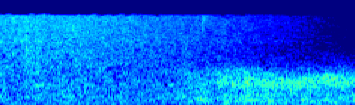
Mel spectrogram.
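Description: Steady rain pours down in a dense, even hiss that holds at a constant level throughout, with no voices and no distinct thunderclap standing out.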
